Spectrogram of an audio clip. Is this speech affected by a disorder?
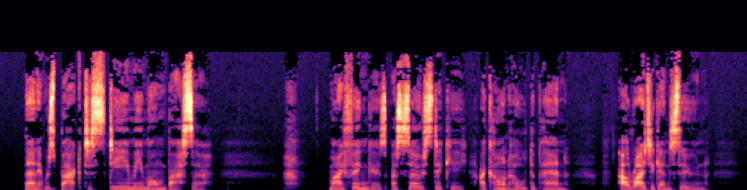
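No.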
